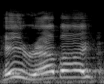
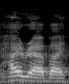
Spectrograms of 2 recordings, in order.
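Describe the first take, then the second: First: The greeting sounds happy and cheerful. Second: The greeting sounds unhappy and reluctant.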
